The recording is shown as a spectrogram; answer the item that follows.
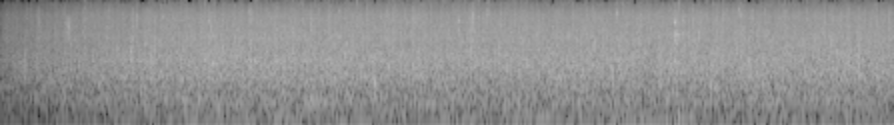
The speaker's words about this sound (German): Je mehr Wassertröpfchen sich in einer Wolke sammeln, desto dunkler und größer wird sie. Irgendwann kann sie das Wasser nicht mehr halten und es fällt in Form von Niederschlag auf die Erde.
